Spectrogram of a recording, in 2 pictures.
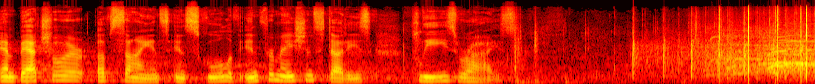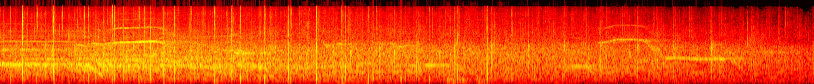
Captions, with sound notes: and Bachelor of Science in School of Information Studies, please rise. (attendees cheering and clapping)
